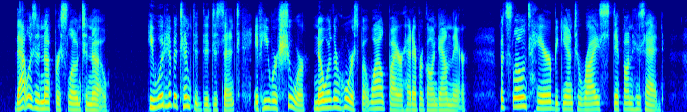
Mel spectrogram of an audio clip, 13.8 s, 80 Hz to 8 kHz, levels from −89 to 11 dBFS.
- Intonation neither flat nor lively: Yes, average, 4.8 semitones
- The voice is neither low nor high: Yes, medium, 165 Hz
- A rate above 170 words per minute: No, average, 160 wpm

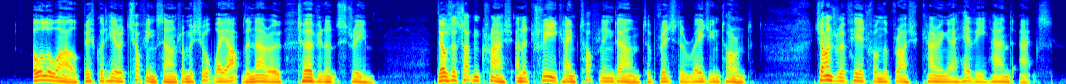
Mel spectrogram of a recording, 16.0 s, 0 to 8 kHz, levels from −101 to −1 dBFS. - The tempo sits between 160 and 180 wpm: Yes, average, 165 wpm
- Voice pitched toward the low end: Yes, low, 105 Hz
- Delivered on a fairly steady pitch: No, average, 4.2 semitones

